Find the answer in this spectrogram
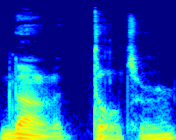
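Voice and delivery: soft, indistinct mumbled words. Retelling how a man at first answered a caller: mumbled words. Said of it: "at first he's like mumbling it".

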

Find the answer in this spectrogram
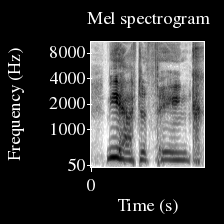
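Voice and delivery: bad put-on cartoon robot brute voice. Answering someone who asked what was wrong, the speaker does a bad Grimlock impression. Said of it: "a bad impression of Grimlock from Transformers".

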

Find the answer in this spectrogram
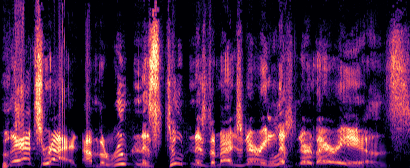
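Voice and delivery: put-on very high, old-timey western prospector character voice. Introduced as the show's imaginary listener, he answers in an old-timey prospector voice. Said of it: "He happens to sound like an old-timey prospector".

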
